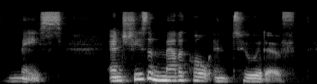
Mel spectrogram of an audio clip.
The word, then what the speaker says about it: Myss: Her name is Carolyn Mace. Her last name is spelled Myss, but it's pronounced Mace.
